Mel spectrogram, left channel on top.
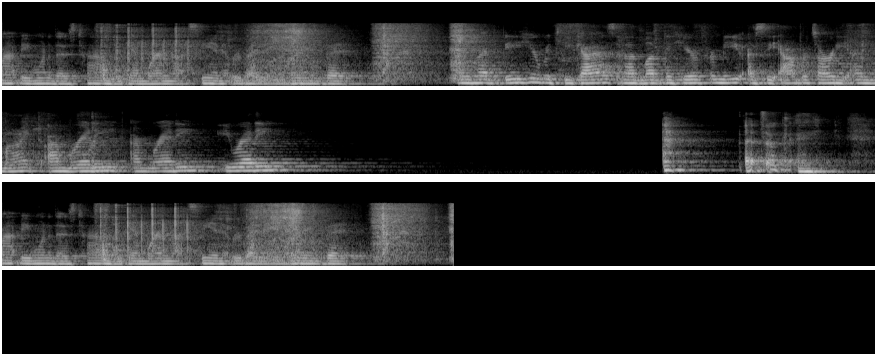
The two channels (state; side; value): drops out; right; at 4.5 s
